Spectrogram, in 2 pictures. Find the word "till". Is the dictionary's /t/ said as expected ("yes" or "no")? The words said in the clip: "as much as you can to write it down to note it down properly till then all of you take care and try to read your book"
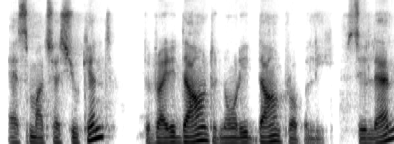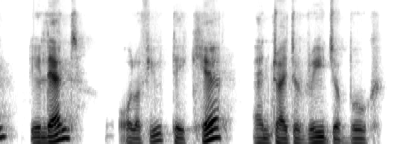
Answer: no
